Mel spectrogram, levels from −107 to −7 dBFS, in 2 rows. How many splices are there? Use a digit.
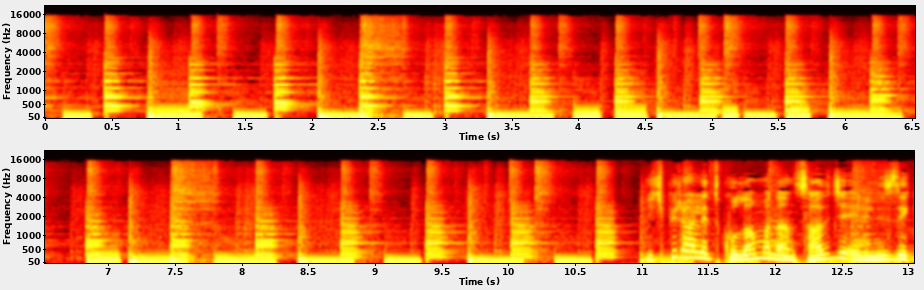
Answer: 1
